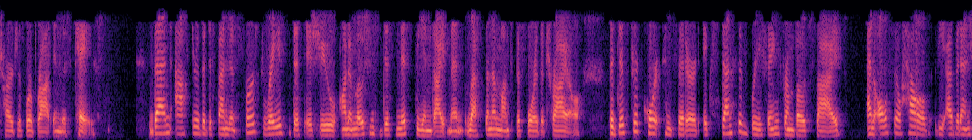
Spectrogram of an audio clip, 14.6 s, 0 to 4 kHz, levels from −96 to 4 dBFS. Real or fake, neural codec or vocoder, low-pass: real; none; 3.6 kHz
